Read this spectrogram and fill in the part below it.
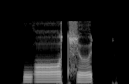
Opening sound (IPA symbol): w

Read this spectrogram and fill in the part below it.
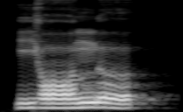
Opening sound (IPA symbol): j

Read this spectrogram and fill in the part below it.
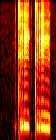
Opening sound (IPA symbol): t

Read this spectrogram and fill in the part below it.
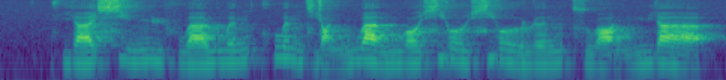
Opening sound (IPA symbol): t̪ʰ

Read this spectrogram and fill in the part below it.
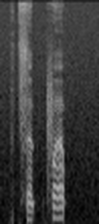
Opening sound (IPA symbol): t͡s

